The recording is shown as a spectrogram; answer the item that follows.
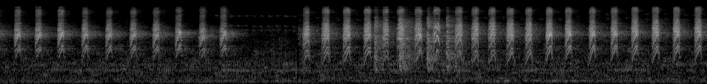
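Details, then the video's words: Little spiderhunter singing harshly, used to entice other birds to sing: quick, high chips, a brief silence, then the same sharp notes resuming faster and louder. "Pancingan Pijantung Pisang Gacor Mbeset Kasar, Pijantung Bahan Langsung Nyaut Bunyi"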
